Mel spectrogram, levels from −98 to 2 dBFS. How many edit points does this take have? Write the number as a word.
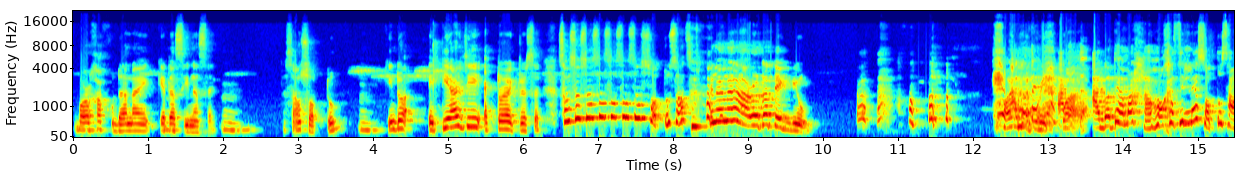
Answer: zero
